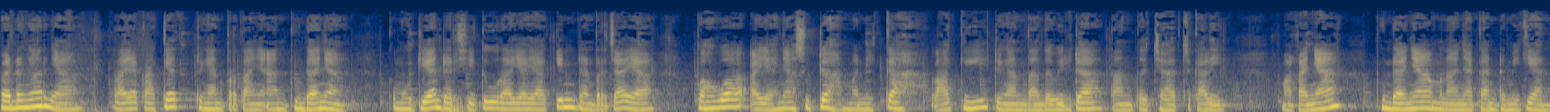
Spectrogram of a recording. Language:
Indonesian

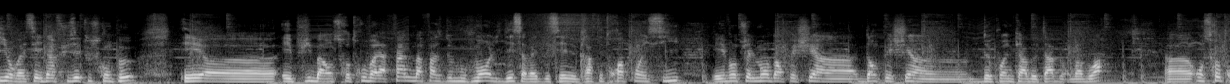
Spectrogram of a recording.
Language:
French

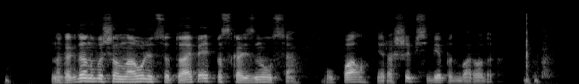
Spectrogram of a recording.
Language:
Russian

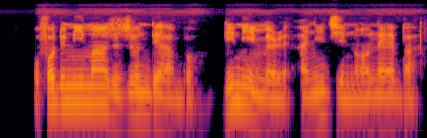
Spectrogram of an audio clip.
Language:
Igbo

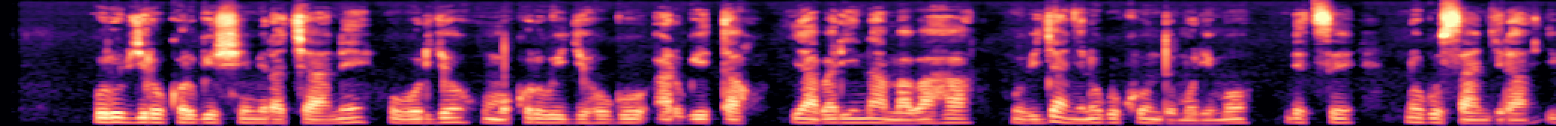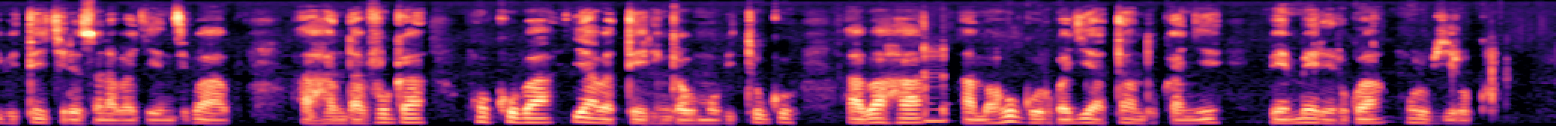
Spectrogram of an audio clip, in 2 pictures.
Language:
Kinyarwanda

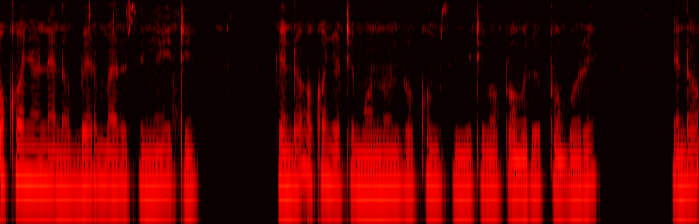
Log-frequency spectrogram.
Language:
Luo (Kenya and Tanzania)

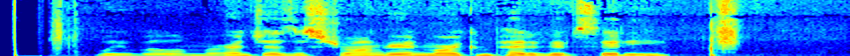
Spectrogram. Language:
English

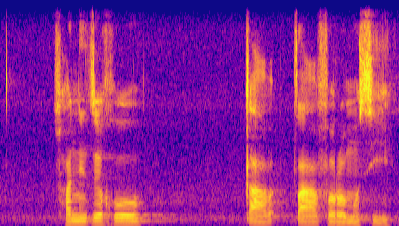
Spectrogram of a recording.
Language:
Tswana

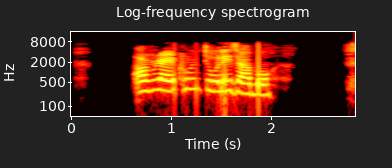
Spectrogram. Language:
Bangla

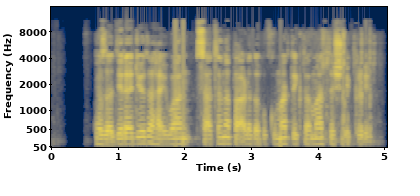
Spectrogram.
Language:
Pashto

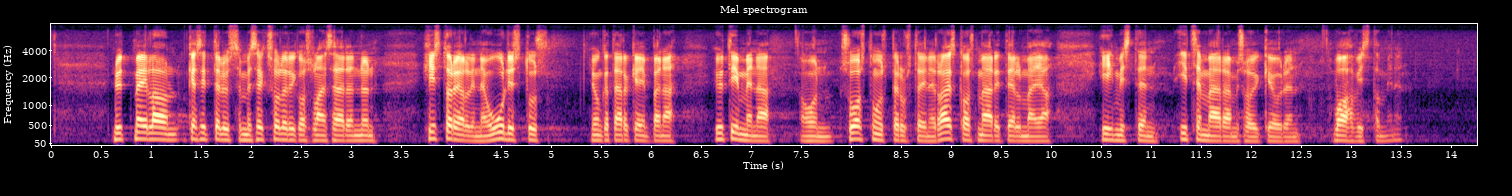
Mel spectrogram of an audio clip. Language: Finnish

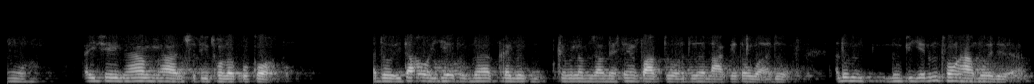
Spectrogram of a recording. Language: Manipuri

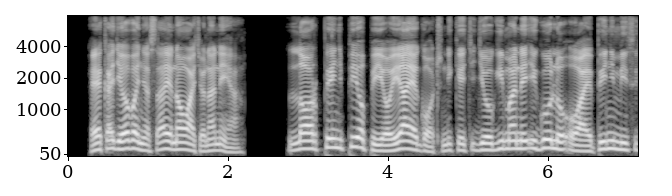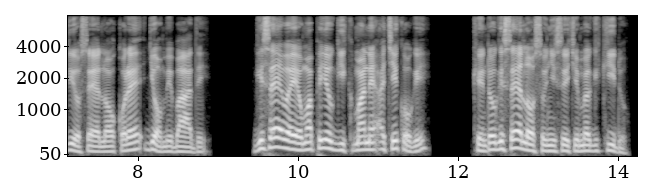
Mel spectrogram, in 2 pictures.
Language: Luo (Kenya and Tanzania)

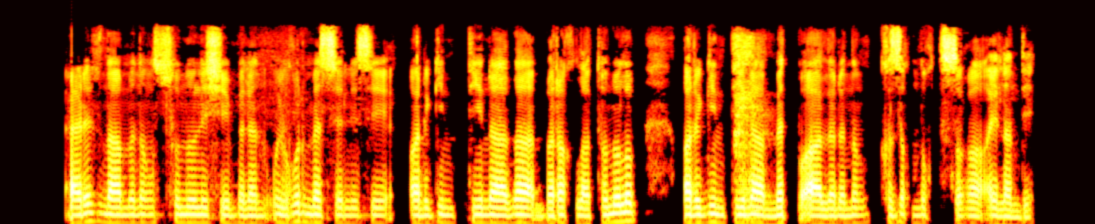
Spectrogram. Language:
Uyghur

